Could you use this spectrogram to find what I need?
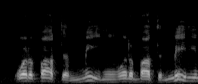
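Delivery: normal talking voice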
